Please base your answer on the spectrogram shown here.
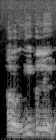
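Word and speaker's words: Libellud: Libelua? Libelua. Libelua. It's a D on the one. Oh, Libelude. Okay, that sounds more French.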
